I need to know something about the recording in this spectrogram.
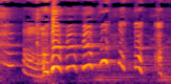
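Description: A woman laughing in several short bursts.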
